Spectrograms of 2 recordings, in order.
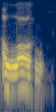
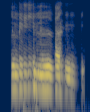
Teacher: Nah, tebal itu dibaca Allahu tipis lillahi.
